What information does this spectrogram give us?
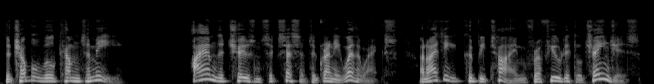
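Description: A man's voice: on the high side, sing-song, brisk, a bit bright, slightly rough, no room sound, pitched above the performer's own voice, heavily acted. A man reading aloud, voicing an earnest young woman witch who is proud of her craft. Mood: earnest, confident. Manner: earnest, heartfelt.

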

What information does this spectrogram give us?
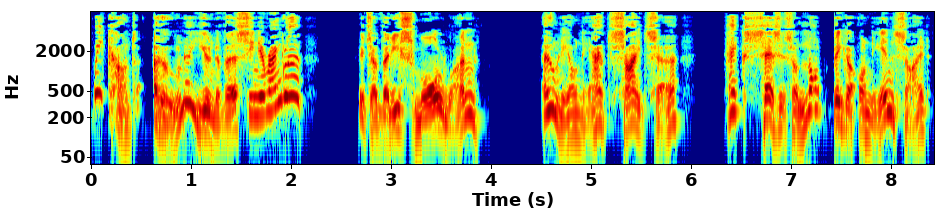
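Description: A man's voice: medium pitch, wildly swooping pitch, normal speed, breathy edge, dry recording, muffled recording, exaggerated voice. A man voicing an earnest, nervous young wizard researcher in an audiobook, hesitant and deferential. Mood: anxious, correcting.

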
